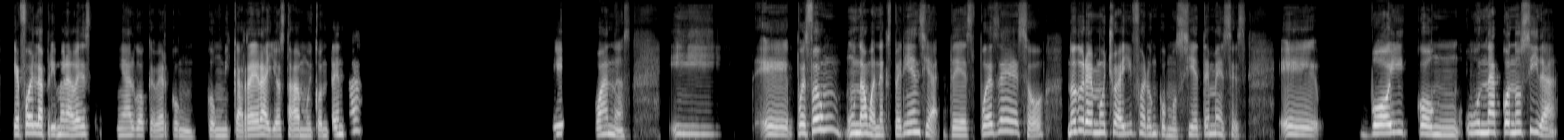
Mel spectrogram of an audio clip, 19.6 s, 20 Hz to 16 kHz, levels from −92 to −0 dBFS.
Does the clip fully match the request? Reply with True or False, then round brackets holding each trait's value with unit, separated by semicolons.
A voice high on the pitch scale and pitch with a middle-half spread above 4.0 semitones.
True (200 Hz; 4.6 semitones)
